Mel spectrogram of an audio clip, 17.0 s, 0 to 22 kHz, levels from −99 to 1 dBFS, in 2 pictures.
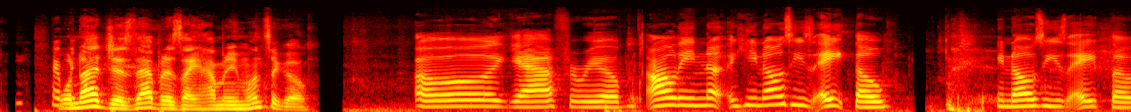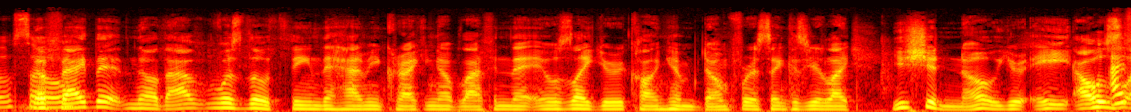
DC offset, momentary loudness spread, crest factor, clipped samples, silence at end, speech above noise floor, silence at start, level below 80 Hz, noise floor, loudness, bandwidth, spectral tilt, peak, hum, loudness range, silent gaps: under 0.1%; 8 LU; 20 dB; under 0.1%; 0 s; 23 dB; 0.1 s; -50 dBFS; -47 dBFS; -25 LUFS; 14 kHz; -5 dB/octave; -6 dBFS; none; 3 LU; 2.40-2.56 s, 6.86-6.93 s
